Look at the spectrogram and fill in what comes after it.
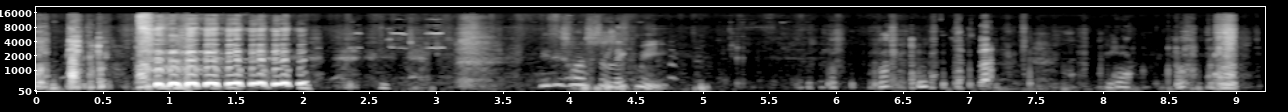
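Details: Male billy goat bleating at people: one loud, quavering, pulsing bleat lasting about a second, surrounded by human laughter and speech, with a few softer sounds afterwards.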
